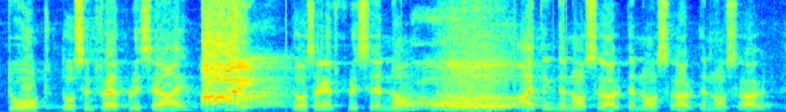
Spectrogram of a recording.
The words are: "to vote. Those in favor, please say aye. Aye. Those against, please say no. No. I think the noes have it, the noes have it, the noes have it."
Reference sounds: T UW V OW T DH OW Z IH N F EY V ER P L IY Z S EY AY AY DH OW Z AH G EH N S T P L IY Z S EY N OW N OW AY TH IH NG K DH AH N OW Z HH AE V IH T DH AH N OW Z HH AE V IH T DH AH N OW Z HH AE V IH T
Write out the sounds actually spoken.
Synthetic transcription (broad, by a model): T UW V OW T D OW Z IH N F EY ER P L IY S EY AY AY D OW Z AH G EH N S P L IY S EY N OW N OW AY T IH NG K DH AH N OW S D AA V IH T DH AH N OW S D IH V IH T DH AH N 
